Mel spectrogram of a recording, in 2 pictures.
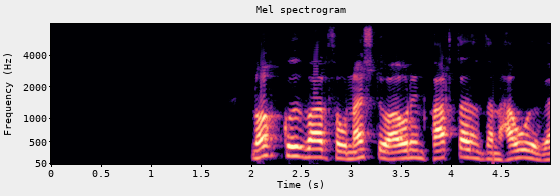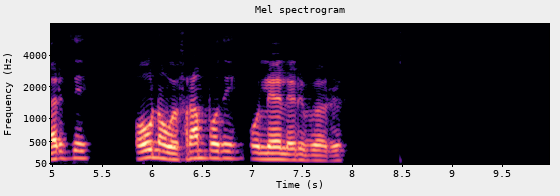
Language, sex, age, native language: Icelandic, male, 60-69, Icelandic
